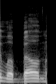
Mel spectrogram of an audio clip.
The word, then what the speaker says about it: libel: It's liable. Huh? It's pronounced liable. If you say libel, no one understands L-I-B-E-L. Libel. – Yeah. – Not liable. Libel. – Libel.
